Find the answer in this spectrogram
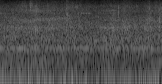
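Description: Street-sweeping vehicle running: a steady low engine rumble with a faint steady hum over it.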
